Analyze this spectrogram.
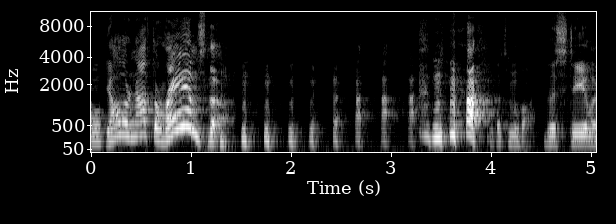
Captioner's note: diabolical laughter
